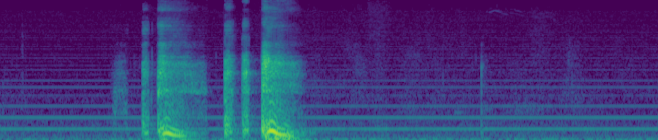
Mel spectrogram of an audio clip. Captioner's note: clearing throat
